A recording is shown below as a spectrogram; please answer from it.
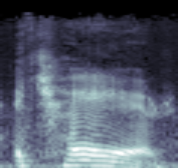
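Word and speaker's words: chair: كاف واقول كهير، لا قال لي اذا جه سي اتش ننطقها التش، فهنقول اتش اتش اتش. طب وافتح عشان في ايه اهو، يبقى تش، ها فتح علشان ده ايه، وبعدين الاي اي اي ار تشير تشير.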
